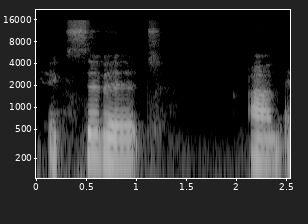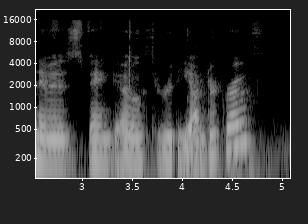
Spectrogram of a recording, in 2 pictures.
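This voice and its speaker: At a fairly slow pace and in a relaxed tone, a woman speaks with a Midwestern American accent. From Ohio, Cincinnati area. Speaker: livestreamer. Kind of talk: casual chat.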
